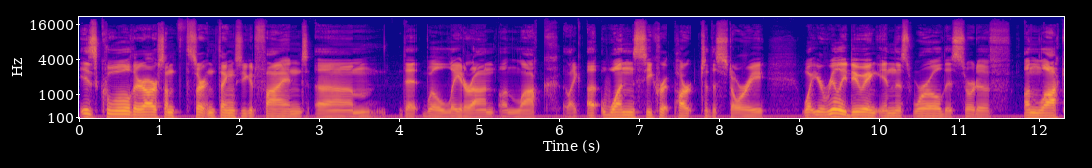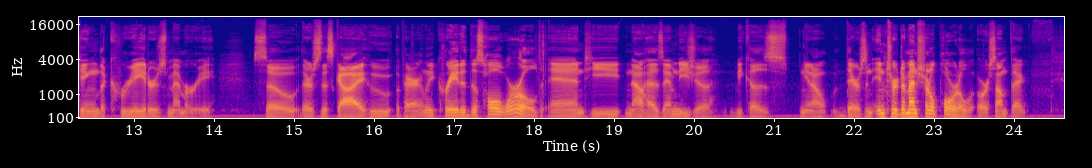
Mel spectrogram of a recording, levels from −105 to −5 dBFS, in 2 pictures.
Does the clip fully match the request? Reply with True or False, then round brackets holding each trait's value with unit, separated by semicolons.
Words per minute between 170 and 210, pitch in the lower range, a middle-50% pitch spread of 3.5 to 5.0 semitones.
False (150 wpm; 90 Hz; 3.8 semitones)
